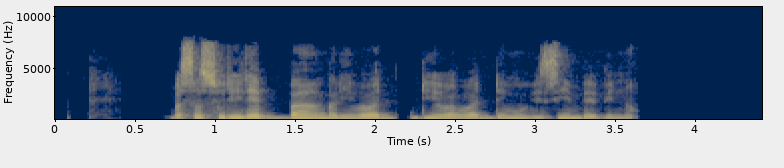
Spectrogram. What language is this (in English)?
Ganda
